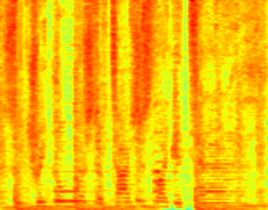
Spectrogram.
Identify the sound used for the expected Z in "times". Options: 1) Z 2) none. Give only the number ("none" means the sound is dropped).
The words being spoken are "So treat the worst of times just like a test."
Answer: 2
